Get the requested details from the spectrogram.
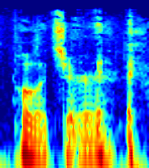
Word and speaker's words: Pulitzer: And to our listener out there who always sends me emails that we say Pulitzer, it is Pulitzer, and I pronounced it correctly.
